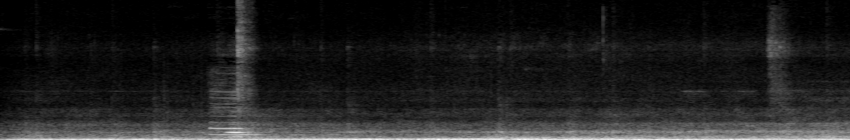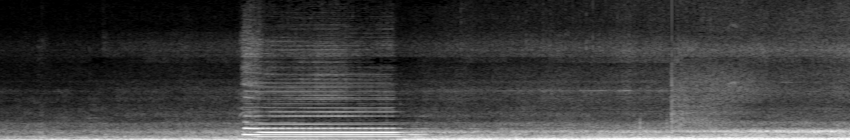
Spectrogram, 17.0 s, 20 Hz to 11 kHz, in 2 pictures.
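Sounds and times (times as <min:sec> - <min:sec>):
diesel locomotive engine rumble: 0:00.0 - 0:17.0
locomotive air horn: 0:02.1 - 0:02.7, 0:10.9 - 0:12.9.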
